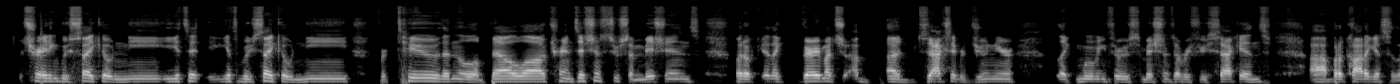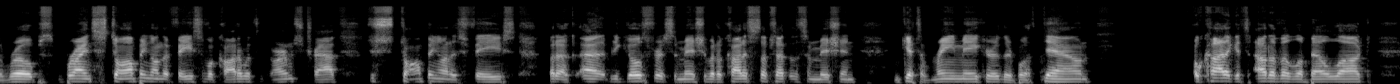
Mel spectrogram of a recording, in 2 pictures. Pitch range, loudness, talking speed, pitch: 120-135 Hz, -23 LUFS, 190 wpm, 130 Hz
